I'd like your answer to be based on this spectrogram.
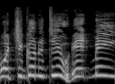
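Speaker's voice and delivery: mock, shrill, very high shouted yell. Retelling crossing a parking lot in front of a car: imitating own past yell. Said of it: "is what I yelled".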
